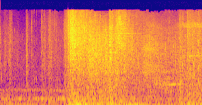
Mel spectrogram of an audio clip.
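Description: A blade clashes against bone in a quick fight.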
